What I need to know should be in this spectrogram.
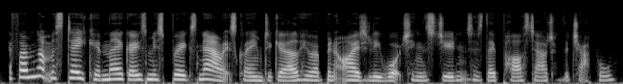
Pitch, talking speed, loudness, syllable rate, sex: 215 Hz, 250 wpm, -18 LUFS, 6.0 syllables/s, female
